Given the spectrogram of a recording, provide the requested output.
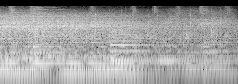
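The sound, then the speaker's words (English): A church audience cheers and gives shouts of praise to God in a loud, continuous wash of voices, with a sustained musical tone holding steady underneath the roar throughout the short burst. “Almighty God, um, we do these shouts of praise because we're not clapping on the band we're, we're cheering on about the fact that you are for us, you're not against us, Lord.”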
